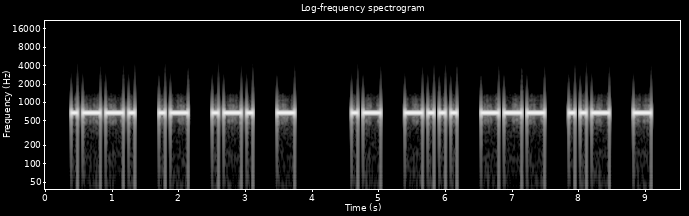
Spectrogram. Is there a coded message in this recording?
Yes: Morse code from 0.4 to 9.1 s, heard as a keyed tone, about 14 wpm, spaced as for 12 wpm, 680 Hz. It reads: PART ABOUT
